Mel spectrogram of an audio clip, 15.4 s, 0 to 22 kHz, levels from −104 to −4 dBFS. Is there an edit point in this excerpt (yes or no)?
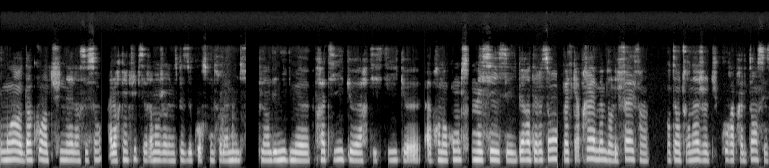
yes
